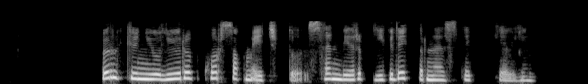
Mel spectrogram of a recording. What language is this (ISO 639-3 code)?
uig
